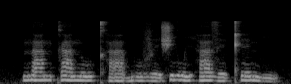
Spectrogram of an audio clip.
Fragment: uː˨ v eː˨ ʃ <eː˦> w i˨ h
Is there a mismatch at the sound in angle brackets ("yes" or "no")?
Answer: yes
